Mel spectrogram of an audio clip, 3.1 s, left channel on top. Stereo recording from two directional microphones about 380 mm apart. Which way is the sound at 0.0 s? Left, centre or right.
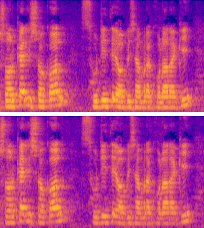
Centre.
